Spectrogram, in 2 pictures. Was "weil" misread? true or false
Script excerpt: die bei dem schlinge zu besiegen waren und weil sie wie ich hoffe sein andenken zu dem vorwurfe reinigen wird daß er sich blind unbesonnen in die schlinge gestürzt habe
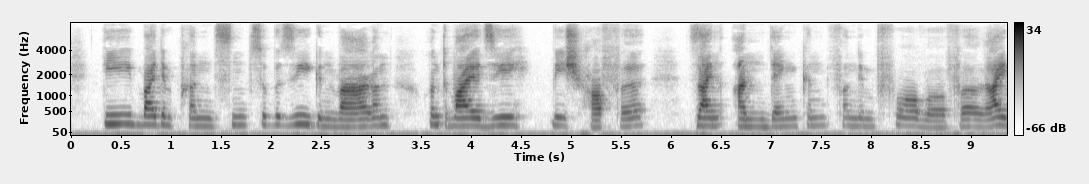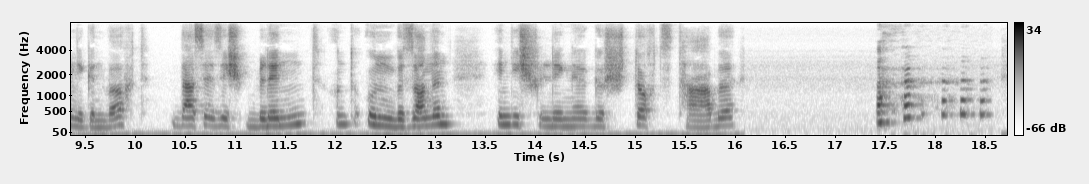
false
